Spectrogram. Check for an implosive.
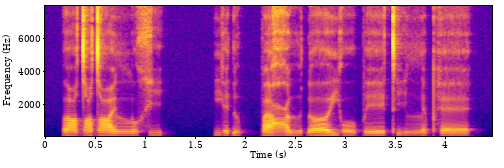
present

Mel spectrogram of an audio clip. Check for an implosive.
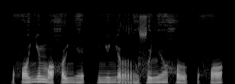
absent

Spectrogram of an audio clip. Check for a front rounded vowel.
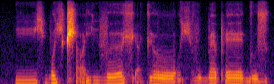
absent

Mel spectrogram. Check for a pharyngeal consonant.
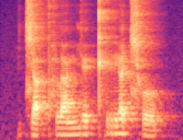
absent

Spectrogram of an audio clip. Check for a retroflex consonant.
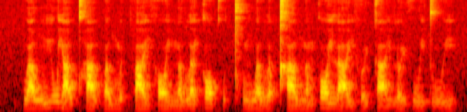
absent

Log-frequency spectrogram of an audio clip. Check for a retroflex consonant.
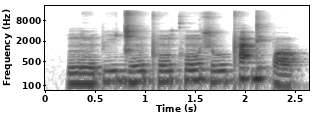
absent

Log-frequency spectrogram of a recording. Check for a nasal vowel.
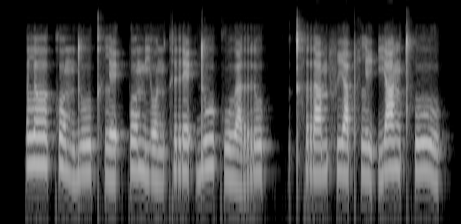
absent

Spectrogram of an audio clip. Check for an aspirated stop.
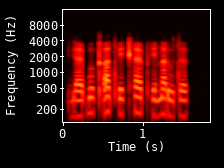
present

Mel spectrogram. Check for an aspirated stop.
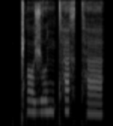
present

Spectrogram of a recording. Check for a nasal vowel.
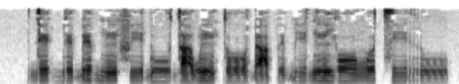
present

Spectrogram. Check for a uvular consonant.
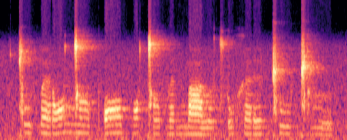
absent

